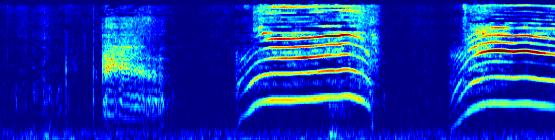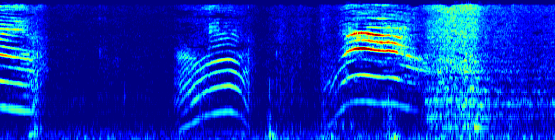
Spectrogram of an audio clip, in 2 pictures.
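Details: Cat protecting its kitten: four loud, drawn-out meows, each rising then falling in an arch and spaced about a second apart, the third shorter and lower, ending in a brief noisy breathy burst; quiet room background.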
